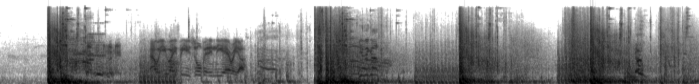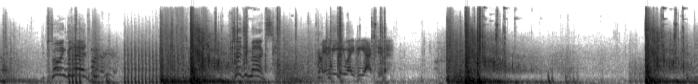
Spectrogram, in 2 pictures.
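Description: A sniper rifle fires loud, booming shots that echo away.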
